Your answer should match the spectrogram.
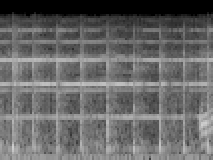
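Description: Hotel front-desk call bell struck rapidly and repeatedly, about six or seven hits a second, its bright ring sustained between strikes: someone is impatiently calling for the desk clerk.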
